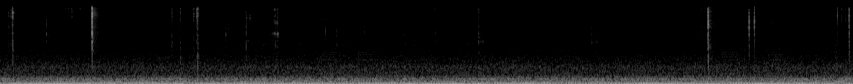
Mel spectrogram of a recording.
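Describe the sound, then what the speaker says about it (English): Small scissors snip through a crayfish during a dissection, giving faint, irregular crisp clicks over a steady low background hum, with no talking. "So we can keep on cutting."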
